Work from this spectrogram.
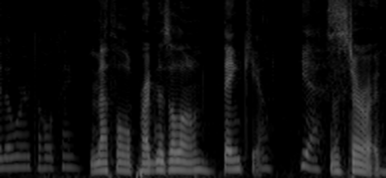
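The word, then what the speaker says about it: methylprednisolone: can you say the word the whole thing methyl prednisolone thank you yes the steroid yeah yes which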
